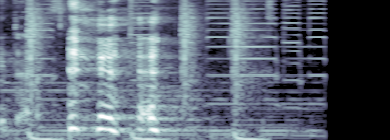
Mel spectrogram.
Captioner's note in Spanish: Ambas se ríen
